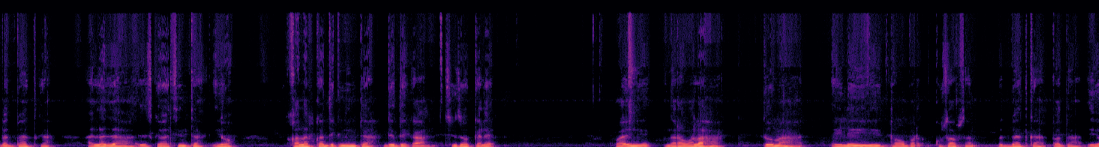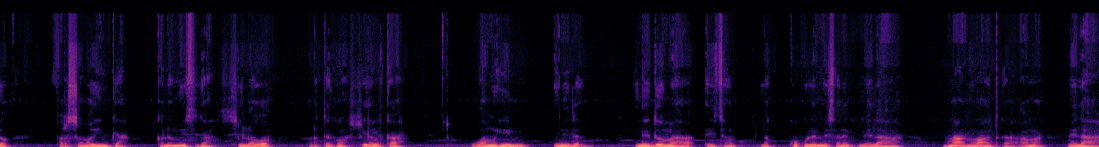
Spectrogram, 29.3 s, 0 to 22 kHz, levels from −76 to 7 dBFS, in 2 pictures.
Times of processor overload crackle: none

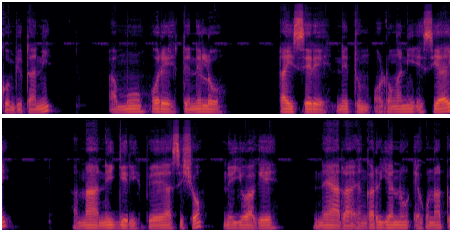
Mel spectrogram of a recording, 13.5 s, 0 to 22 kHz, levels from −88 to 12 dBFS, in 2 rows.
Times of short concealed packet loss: 2.45-2.49, 5.69-5.74, 10.44-10.48

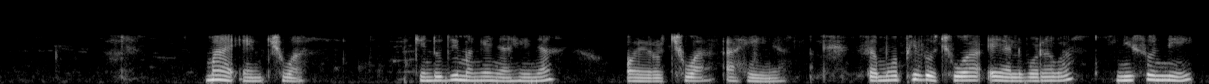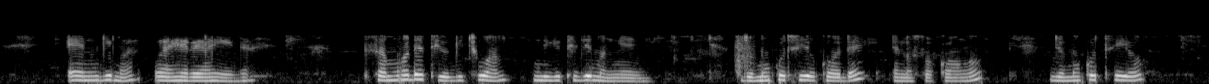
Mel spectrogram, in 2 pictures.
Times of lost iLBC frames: 16.08-16.11

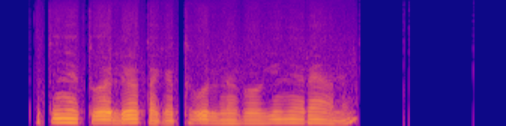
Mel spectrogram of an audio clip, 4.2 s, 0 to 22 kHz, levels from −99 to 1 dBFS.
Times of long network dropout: none

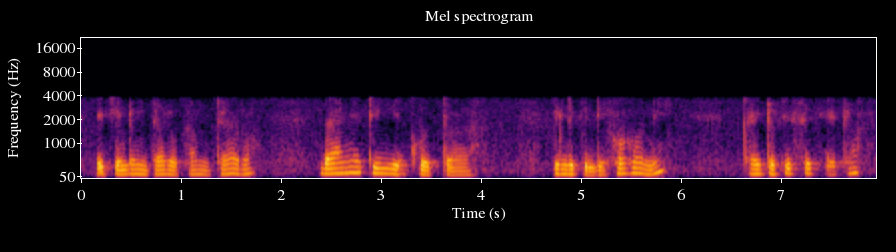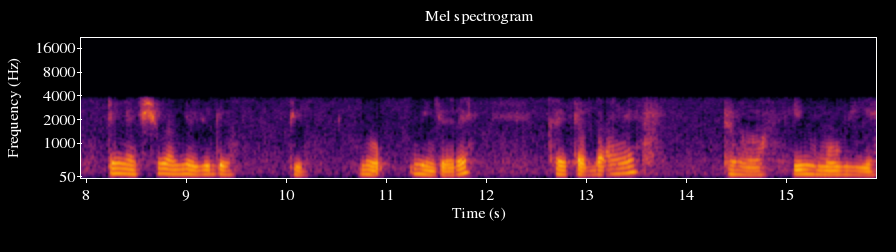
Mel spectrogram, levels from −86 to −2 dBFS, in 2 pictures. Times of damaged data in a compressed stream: none

